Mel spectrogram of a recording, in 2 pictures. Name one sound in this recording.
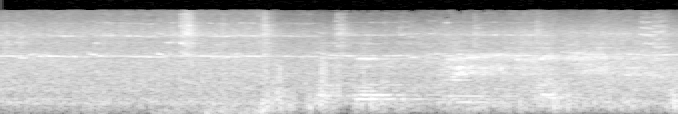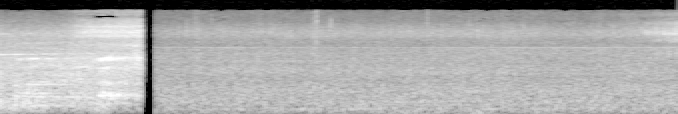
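A train rolls slowly past, rumbling on the tracks.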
